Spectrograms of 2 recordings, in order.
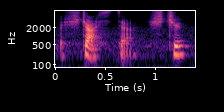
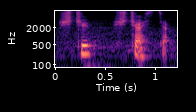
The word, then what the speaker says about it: щастя: The next letter looks almost exactly the same. It just has a little tail in the bottom. So it's pronounced like sh. The previous one was sh. This one is sh.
